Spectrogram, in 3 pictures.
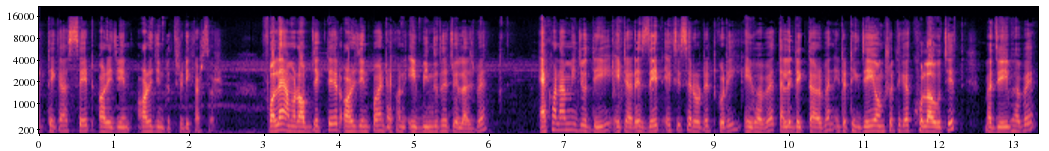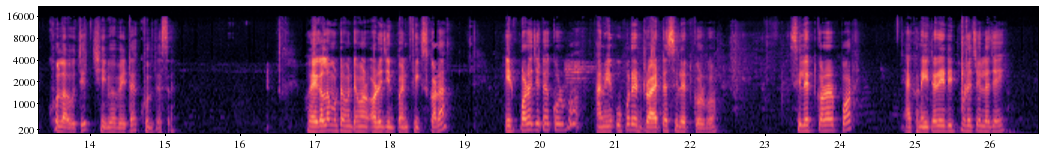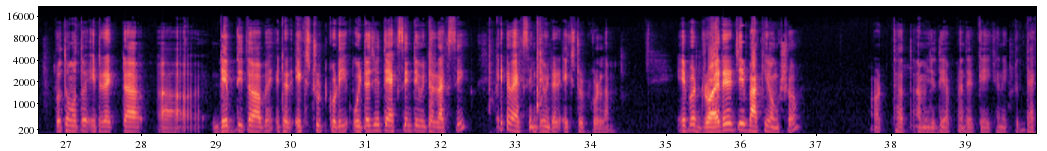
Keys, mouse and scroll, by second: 6.5 Tab, 7.2 Tab, 7.6 KP_Divide, 8.6 scroll down 1, 8.9 r, 18.8-19.6 shift+middle drag, 19.6 click, 25.6 KP_Divide, 26.7 Tab, 27.1-29.1 middle drag, 29.1 a, 30.6 e, 34.5 Tab.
